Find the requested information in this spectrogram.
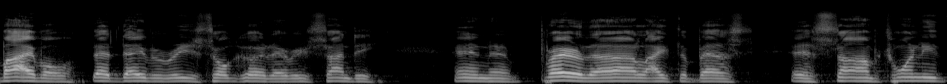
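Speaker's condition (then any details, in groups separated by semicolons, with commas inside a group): ALS; progressive neurodegenerative motor disease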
